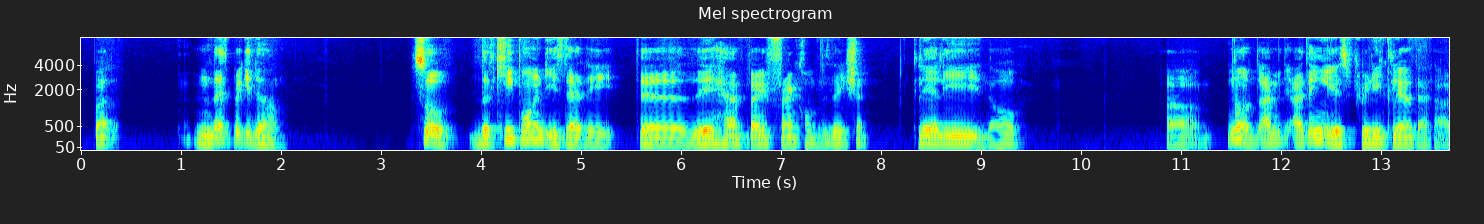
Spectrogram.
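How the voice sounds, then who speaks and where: A man with a gravelly, dark, mid-range voice hosts an off-the-cuff political commentary show. He rambles casually and frequently repeats words as he talks.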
